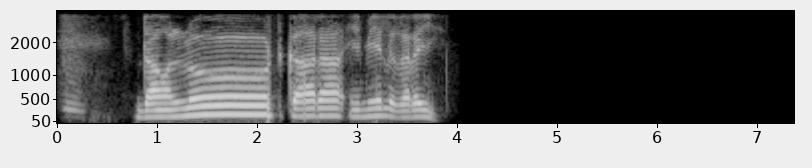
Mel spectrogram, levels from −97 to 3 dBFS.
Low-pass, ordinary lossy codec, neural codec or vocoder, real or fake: 3.6 kHz; AAC, 32 kbps; none; real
